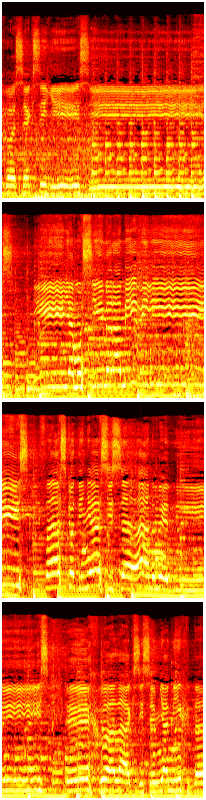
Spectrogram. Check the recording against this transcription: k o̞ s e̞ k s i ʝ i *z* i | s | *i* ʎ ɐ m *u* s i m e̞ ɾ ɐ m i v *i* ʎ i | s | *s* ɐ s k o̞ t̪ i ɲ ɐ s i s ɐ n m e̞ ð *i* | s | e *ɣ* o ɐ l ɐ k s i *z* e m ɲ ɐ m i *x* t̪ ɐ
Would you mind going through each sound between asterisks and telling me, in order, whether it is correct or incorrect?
incorrect: s, correct, correct, correct, incorrect: θ, correct, incorrect: x, incorrect: s, correct

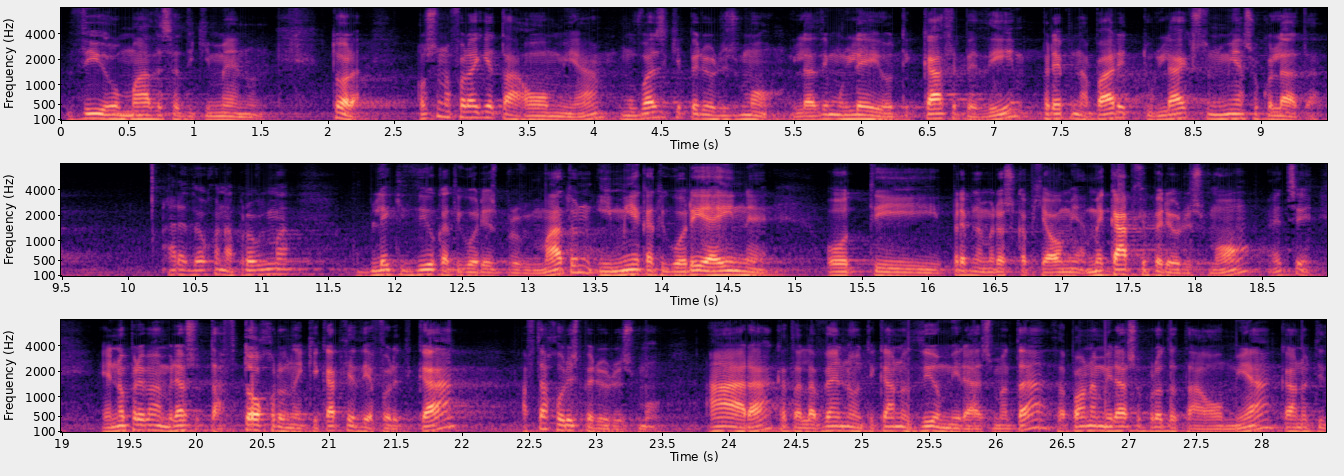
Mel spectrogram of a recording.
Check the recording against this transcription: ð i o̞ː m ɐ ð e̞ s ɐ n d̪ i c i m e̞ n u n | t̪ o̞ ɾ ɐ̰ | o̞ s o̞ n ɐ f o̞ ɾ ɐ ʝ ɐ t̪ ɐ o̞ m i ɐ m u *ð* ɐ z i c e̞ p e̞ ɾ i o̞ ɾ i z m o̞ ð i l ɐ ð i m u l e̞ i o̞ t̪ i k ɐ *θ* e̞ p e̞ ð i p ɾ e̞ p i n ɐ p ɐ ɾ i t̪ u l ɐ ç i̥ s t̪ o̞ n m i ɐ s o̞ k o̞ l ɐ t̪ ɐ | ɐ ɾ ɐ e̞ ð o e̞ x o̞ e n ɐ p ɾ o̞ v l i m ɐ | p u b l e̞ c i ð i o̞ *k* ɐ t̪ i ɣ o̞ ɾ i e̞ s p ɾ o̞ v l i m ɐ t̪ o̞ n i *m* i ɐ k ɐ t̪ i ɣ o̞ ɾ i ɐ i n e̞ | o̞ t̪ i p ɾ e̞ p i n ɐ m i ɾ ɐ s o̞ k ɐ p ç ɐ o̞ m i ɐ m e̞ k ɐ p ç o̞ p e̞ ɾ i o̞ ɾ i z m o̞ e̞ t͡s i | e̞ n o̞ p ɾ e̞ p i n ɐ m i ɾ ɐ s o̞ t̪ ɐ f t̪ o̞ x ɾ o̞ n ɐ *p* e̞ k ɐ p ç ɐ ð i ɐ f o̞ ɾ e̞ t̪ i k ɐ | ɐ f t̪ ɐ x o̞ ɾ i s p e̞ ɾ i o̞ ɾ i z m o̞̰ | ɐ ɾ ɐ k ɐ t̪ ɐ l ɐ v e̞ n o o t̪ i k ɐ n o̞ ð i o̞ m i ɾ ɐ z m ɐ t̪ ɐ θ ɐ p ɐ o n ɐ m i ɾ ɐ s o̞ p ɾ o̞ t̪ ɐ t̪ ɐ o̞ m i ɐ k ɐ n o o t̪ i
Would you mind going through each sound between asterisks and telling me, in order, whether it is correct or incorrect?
incorrect: v, correct, correct, correct, incorrect: c

